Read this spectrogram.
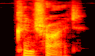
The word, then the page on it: contrite: Australian English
